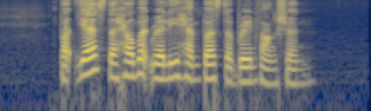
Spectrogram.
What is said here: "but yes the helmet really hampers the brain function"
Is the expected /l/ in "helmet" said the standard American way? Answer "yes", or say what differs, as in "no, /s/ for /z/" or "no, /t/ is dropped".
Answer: yes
